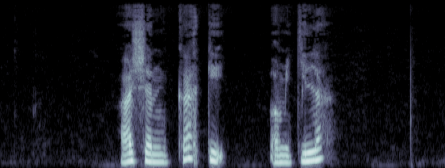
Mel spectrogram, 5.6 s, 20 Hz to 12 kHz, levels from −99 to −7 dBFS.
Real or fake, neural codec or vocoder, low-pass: real; none; 10.8 kHz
